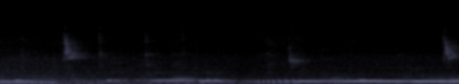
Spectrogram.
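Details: Cooing ringneck dove gives a low falling note, then a level coo, a quick rolling stutter of pulses and a long drawn-out steady coo, while small birds chip and tweet faintly in the background.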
